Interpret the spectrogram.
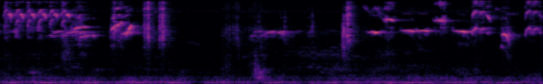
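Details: Tledekan gunung: dense buzzy chatter to start, a pause with sparse notes, then clear whistled notes repeated in quick succession.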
